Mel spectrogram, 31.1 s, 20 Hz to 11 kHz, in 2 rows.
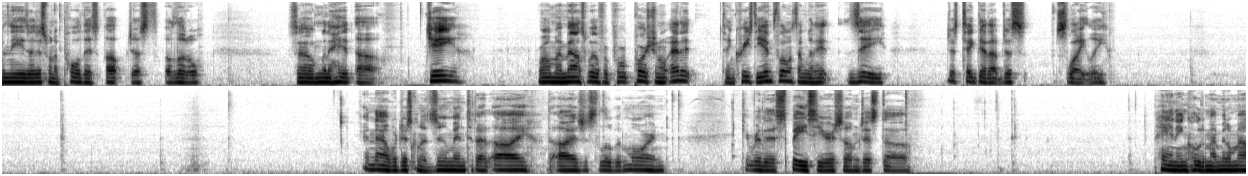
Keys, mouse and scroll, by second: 1.9 middle click, 5.0 g, 14.1-18.3 middle drag, 20.8-21.9 middle drag, 23.0-24.4 right drag, 23.3-25.6 drag, 27.0 n, 28.4 middle click.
